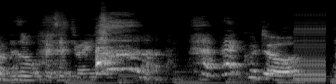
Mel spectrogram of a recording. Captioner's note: laughing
